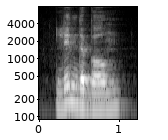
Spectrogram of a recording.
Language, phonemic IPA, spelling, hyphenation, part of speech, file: Dutch, /ˈlɪn.dəˌboːm/, lindeboom, lin‧de‧boom, noun, Nl-lindeboom.ogg
- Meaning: linden tree, tree of the genus Tilia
